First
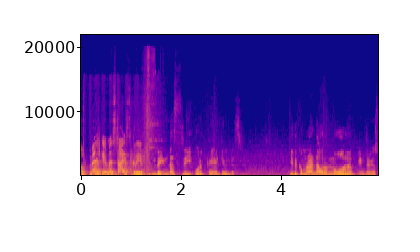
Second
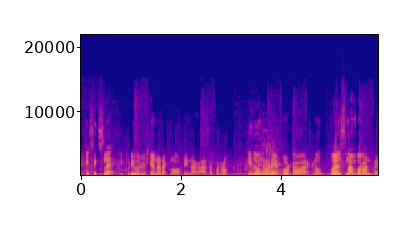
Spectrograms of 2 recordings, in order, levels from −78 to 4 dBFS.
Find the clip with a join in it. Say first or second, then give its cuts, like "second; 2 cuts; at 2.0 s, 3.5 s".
first; 1 cut; at 1.3 s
